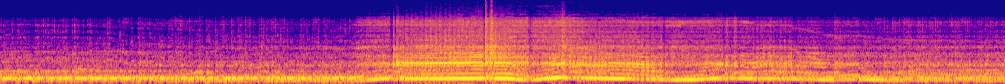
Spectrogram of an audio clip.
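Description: Car engines revving at a drag-race start line: first held at a steady speed, then from about four seconds in blipped up and down again and again, loudest around four to five seconds in.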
